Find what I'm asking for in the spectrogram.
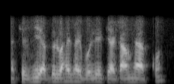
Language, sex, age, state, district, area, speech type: Urdu, male, 18-30, Bihar, Purnia, rural, conversation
